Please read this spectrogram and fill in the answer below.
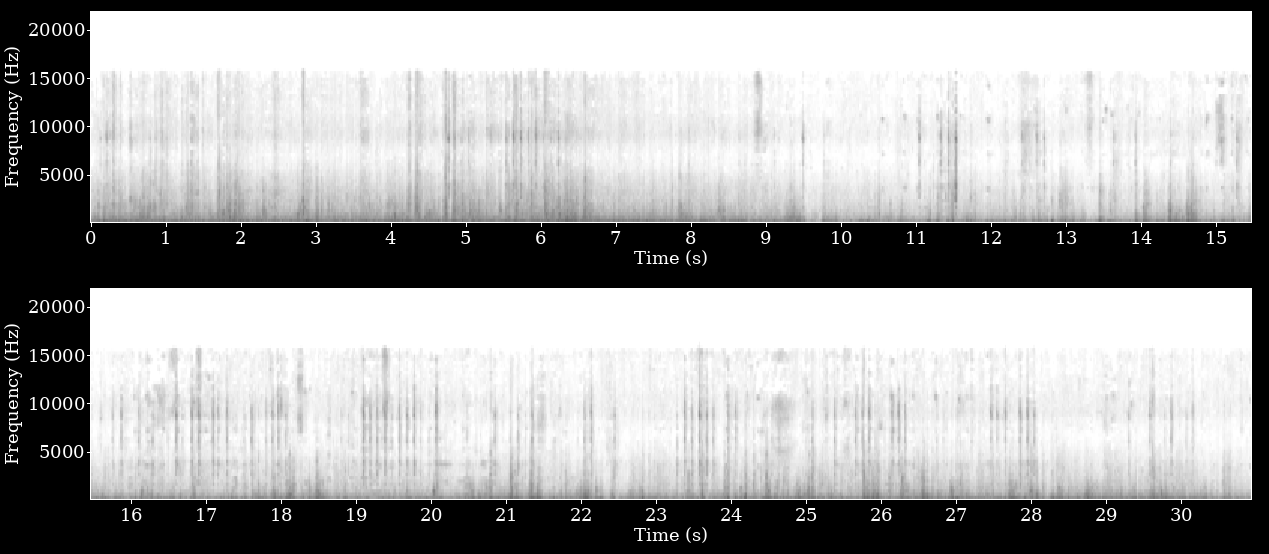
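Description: Open WWII-style military Jeep driving along a lane: engine running under load with wind and road noise, and frequent short knocks and rattles from the bodywork over the rough surface.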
